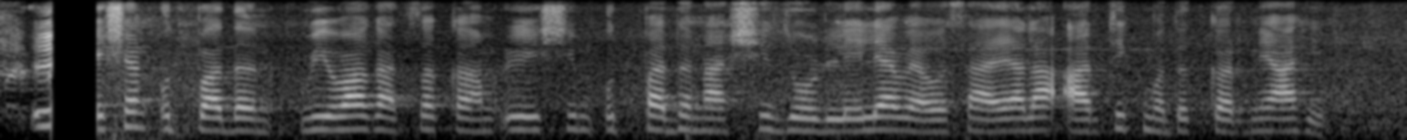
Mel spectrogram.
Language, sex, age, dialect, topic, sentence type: Marathi, female, 18-24, Northern Konkan, agriculture, statement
